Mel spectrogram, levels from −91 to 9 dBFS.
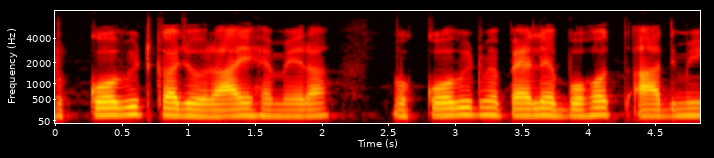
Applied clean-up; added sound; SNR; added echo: none; none; none; none.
